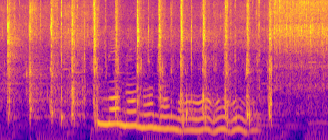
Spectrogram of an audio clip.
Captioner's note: the grandmother hums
